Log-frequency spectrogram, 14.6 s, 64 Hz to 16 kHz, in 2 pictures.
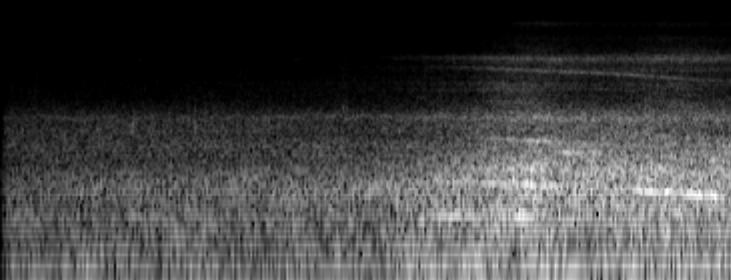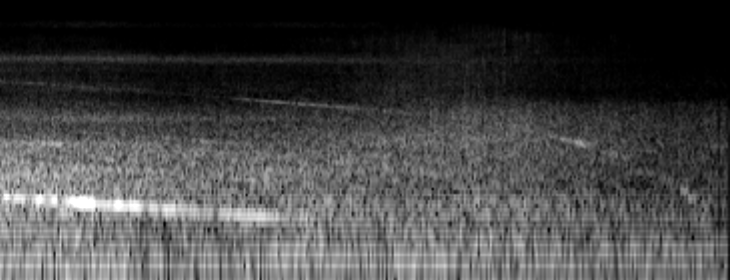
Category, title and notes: Sound effects > Vehicles
Tram sound
15, iPhone, light, mics, Tram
